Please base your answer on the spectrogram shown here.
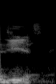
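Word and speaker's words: Diels: E ela diz justamente, ela comenta essa doxografia grega do Dias Hermann Dias, pronúncia Dias, Hermann Dias.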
